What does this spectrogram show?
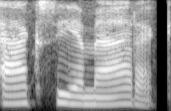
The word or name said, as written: axiomatic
